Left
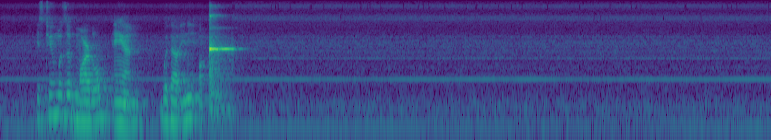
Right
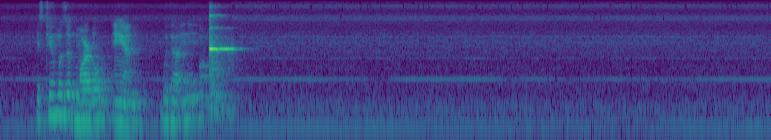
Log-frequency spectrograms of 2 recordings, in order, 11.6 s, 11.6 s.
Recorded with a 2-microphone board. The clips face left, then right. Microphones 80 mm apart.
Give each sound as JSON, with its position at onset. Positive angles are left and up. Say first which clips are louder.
{"t": 0.5, "sound": "a man speaking", "louder": "even", "side_deg": -5, "distance_m": 1.2}
{"t": 3.1, "sound": "a piano", "louder": "left 2 dB", "side_deg": 30, "distance_m": 1.2}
